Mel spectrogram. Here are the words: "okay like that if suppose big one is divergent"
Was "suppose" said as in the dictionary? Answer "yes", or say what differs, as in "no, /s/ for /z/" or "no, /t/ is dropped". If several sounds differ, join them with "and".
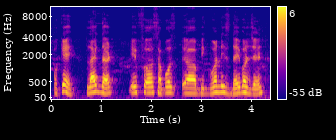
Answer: yes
